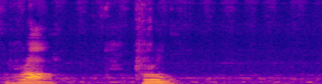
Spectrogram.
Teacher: Sedang tebal ciri-cirinya di mulut agak monyong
